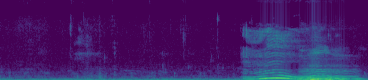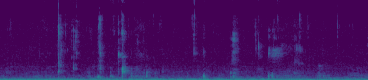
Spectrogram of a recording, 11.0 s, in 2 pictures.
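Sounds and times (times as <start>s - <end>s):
steady low hum: 0.0s - 11.0s
chewing food: 6.0s - 11.0s.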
